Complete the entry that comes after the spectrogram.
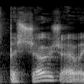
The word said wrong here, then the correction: Bishoujo: Bishoujo, thank you.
